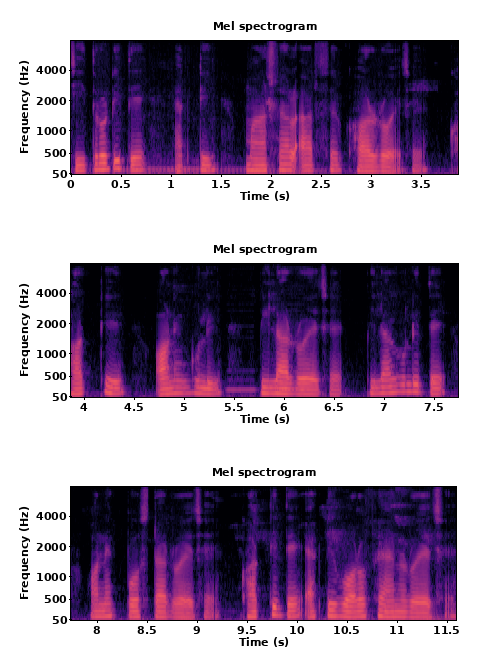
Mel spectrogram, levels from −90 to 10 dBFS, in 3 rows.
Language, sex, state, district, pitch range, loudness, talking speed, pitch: Bengali, male, West Bengal, Dakshin Dinajpur, 115-135 Hz, -31 LUFS, 125 wpm, 125 Hz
